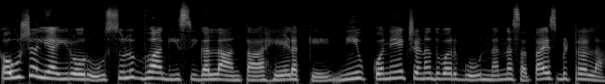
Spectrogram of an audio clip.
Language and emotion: Kannada, disgusted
